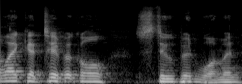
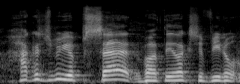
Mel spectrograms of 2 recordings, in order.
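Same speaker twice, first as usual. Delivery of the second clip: ordinary talk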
